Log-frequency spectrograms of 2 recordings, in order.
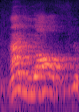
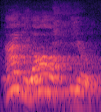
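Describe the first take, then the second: First: Called out high in English, quick; showing off English. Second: Drawn-out English, stretched very slow; slow showy English. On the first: Speaker calls to the departing couple, showing off his English. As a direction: toss it off to sound like an English speaker. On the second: Speaker repeats it to the couple, drawn out slowly in English. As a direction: linger on each word as if proud of your English. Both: Shown as a demonstration. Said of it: "para a impressão que eu falo inglês".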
